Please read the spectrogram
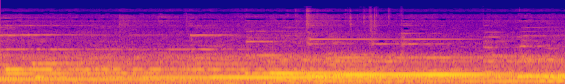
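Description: A school drum and lyre corps' mallet section, bell lyres and xylophones, playing a slow passage of long, ringing held notes in chords, with no drumming.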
